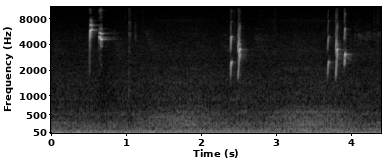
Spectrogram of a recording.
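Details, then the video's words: European goldfinch song, 2018: three short clusters of high, clear chirping notes spaced roughly a second and a half apart, each a quick two- or three-note phrase, over a faint low background hum. "chant chardonneret"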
